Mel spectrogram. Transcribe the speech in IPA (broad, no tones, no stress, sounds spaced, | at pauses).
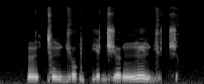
œ̃ ǀ ũ bʲ ɔ ɡ pʲ a d͡ʒ œ ŋ͡m ẽ bʲ ɔ̰ t͡ʃ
